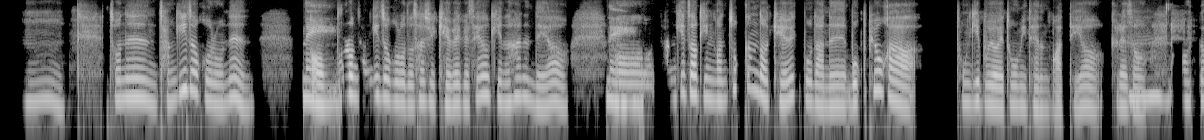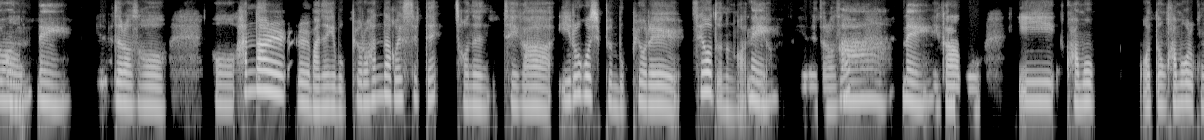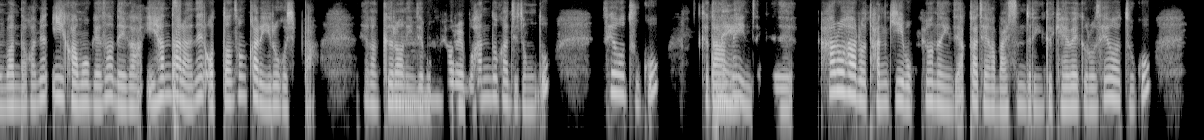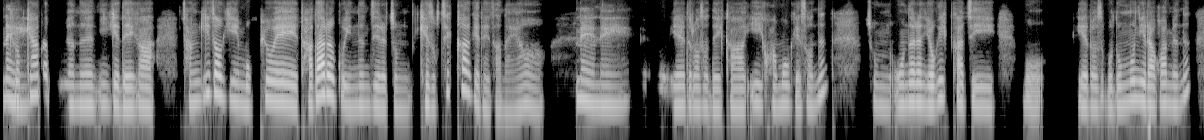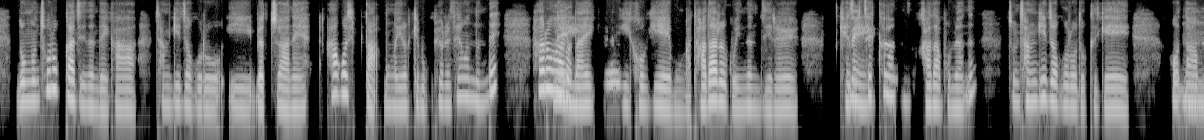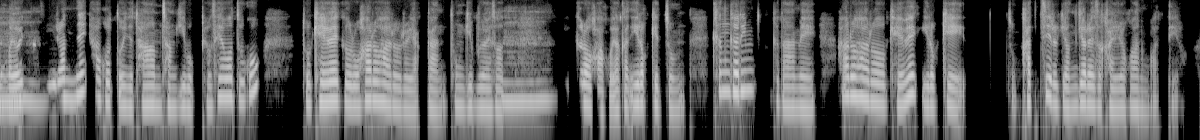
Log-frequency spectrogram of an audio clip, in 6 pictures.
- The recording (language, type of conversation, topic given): Korean, podcast, 공부 동기는 보통 어떻게 유지하시나요?
- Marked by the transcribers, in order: other background noise; tapping; unintelligible speech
